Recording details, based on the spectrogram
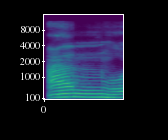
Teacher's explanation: এখানে কি হবে, ইজহার হবে, কেন, এখানে হা এসেছে, হা হচ্ছে ইজহারের হরফ, নুন সাকিনের পরে হা থাকলে ইজহার হয়, গুন্না ছাড়া স্পষ্ট করতে হয়।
